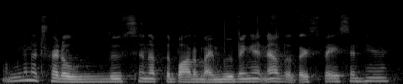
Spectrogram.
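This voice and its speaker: Male eating-show host, average pitch, loose rambling chat delivered between and through bites, chewing while talking. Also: brisk, creaky, a little mellow. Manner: rambling, loosely strung thoughts. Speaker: mukbang host.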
